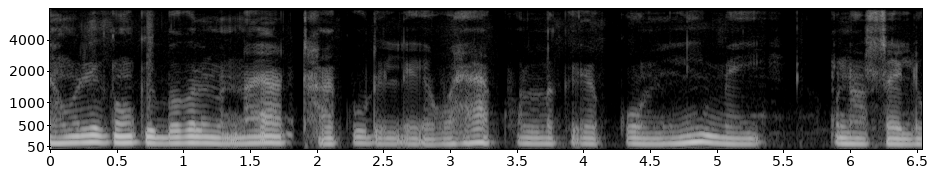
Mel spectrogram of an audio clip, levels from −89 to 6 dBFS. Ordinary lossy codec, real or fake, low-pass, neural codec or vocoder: none; real; none; none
